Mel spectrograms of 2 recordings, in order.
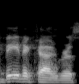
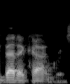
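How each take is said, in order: First: The first syllable sounds like 'bay'. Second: The first syllable sounds like 'bet'. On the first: The speaker calls it wrong. "they don't say Beta Congress" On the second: The speaker calls it right. "they say Beta Congress"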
